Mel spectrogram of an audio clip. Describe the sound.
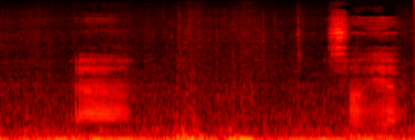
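Low rumble of a car being driven, with a steady engine and road drone running under a man talking throughout.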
